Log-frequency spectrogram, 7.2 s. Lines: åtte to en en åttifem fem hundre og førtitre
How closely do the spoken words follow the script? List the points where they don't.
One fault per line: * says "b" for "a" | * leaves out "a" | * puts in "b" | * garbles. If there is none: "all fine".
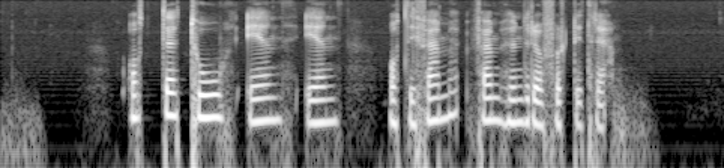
all fine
